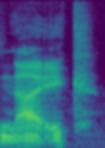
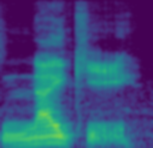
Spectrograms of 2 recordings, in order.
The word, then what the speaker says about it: Nike: I mean, that word, looking at it, would probably be pronounced Nike. Like, Mike, bike, etc. Like, yeah, exactly. Right. But it is a name of a brand, and that brand name is pronounced Nike. So it is therefore absolutely 1000% pronounced Nike.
